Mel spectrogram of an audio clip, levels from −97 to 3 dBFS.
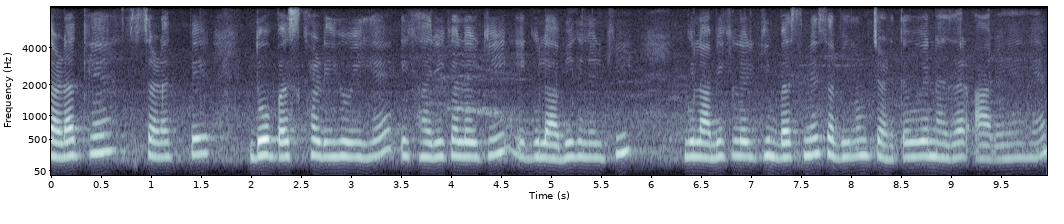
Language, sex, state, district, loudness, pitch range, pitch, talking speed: Hindi, female, Uttar Pradesh, Muzaffarnagar, -18 LUFS, 220-250 Hz, 230 Hz, 180 wpm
